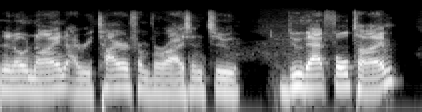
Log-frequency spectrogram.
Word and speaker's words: Verizon: say the name but it rhymes with horizon starts with a v right sure um no i can say the name it's verizon so i worked for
